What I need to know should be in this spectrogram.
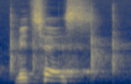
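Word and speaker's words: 미헬스: 모스카 모스카 파레토 그다음 미첼스 라고 번역되는 우리는 미첼스 독일 사람이라 미에스라고도 발음하기도 해요 오스카라는 사람은 소수의 조직력이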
